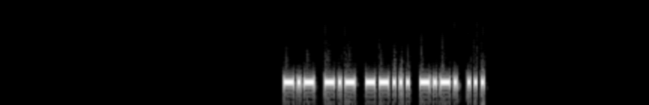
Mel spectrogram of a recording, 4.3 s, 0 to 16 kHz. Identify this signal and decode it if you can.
Morse code, heard as a keyed tone, about 53 wpm, 700 Hz. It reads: KK7CS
